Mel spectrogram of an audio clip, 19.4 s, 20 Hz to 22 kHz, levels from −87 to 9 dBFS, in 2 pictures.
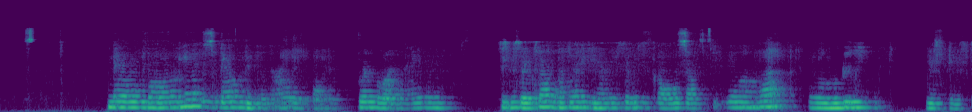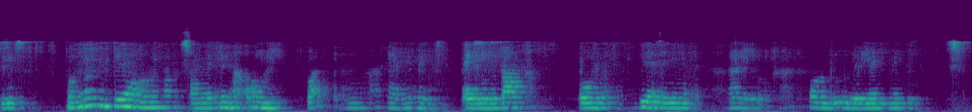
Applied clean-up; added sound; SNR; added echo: neural mask model DeepFilterNet 3.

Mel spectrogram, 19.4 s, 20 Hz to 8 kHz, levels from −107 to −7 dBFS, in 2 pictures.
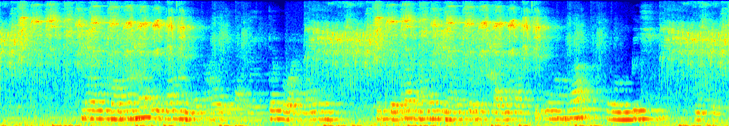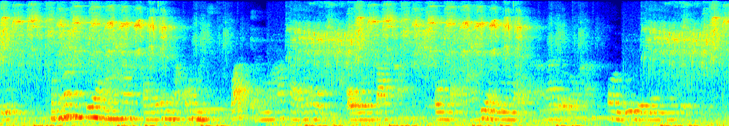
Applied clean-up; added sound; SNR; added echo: none; Bird; 0 dB; reverberation time 0.9 s.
